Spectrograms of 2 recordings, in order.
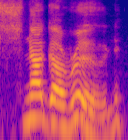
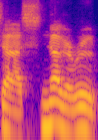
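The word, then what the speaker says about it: Snuggerud: No, it's you're saying it's it's snugger and I'm saying true guard, so kind of put on the R.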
